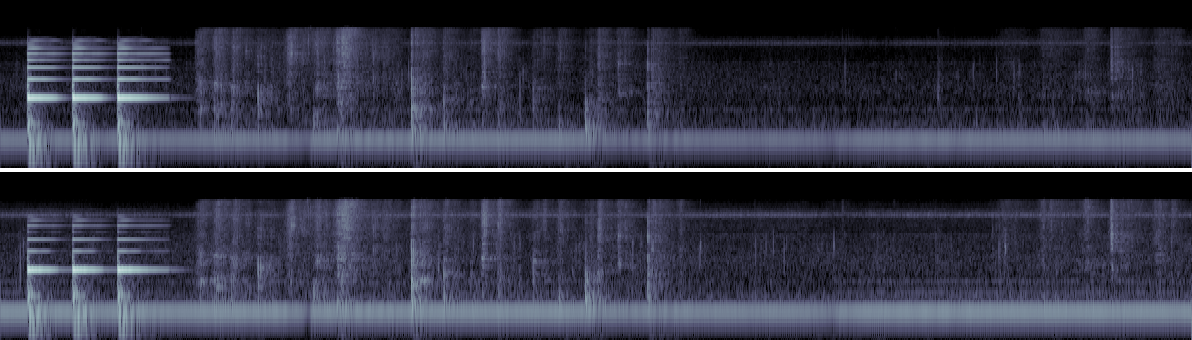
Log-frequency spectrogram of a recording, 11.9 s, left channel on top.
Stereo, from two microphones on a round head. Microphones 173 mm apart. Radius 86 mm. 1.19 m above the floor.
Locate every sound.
0.3 s a piano: 55° left (ahead or behind), 0.6 m
1.9 s running footsteps: 30° left (ahead or behind), 6.5 m; by 11.9 s 30° right (ahead or behind), 13 m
